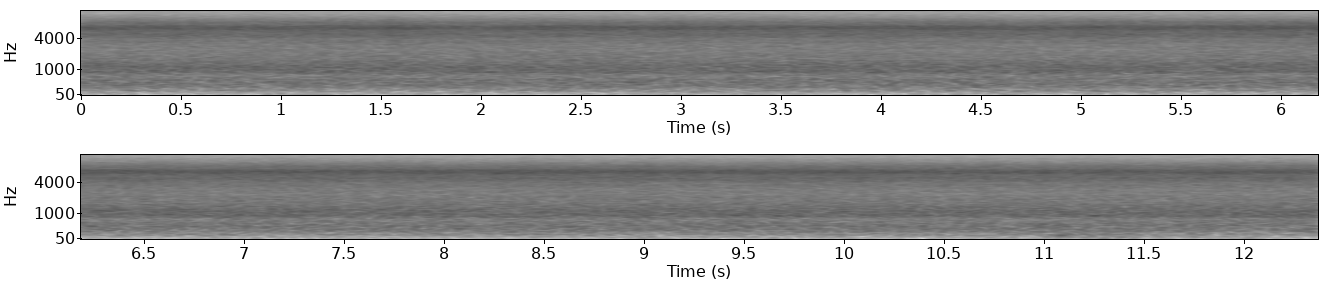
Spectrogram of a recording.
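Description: A steady, unchanging outdoor hiss at a constant level, with no distinct events.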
